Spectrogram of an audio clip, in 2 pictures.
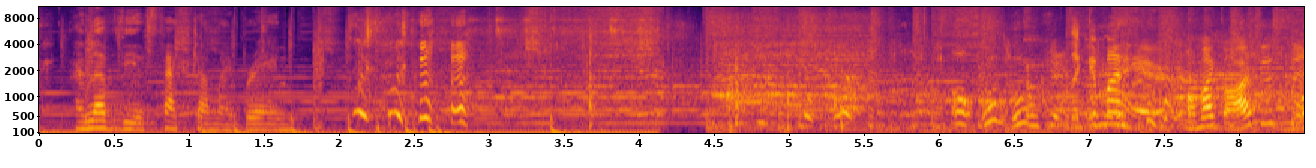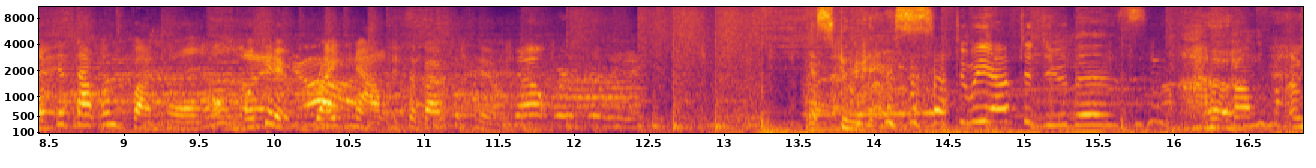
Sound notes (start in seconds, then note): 2.0 giggling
